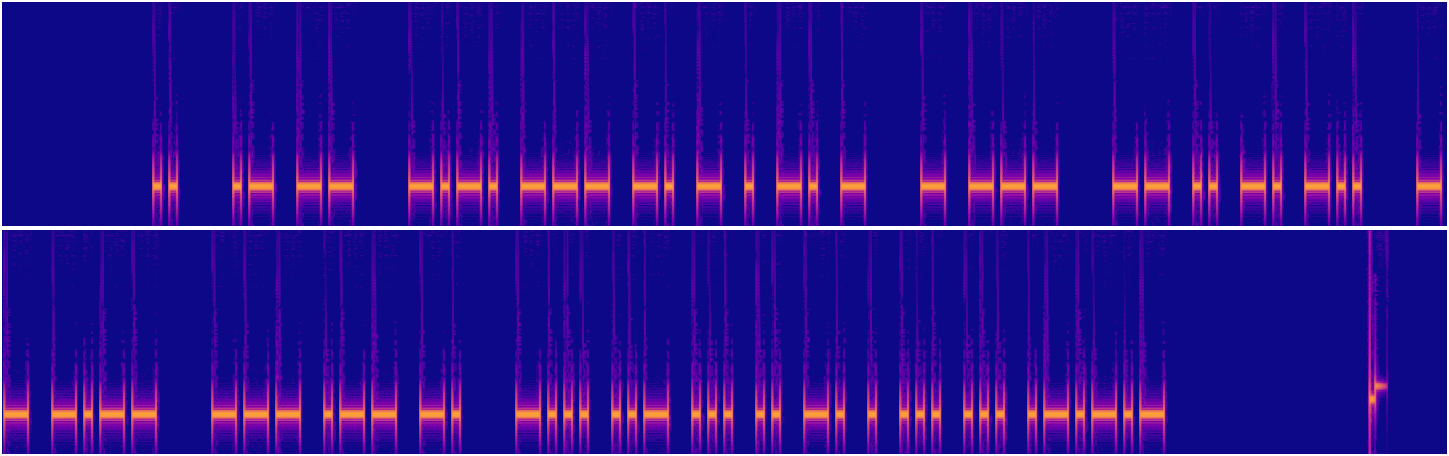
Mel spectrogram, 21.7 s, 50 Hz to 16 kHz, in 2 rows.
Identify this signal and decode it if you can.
Morse code, heard as a keyed tone, about 21 wpm, 700 Hz. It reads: I AM CONTENT TO MIND MY OWN BUSINESS.
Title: Sentences from Top 1000 Words - Review Part 6 - 20wpm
